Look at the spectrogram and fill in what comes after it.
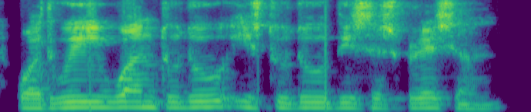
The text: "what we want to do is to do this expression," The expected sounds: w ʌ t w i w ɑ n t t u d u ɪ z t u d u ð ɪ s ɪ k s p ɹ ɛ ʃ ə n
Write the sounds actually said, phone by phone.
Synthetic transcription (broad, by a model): w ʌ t w i w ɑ n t t u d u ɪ s t u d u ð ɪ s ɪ k s p ɹ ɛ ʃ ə n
